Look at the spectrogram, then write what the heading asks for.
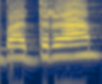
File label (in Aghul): "бадра", aghul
